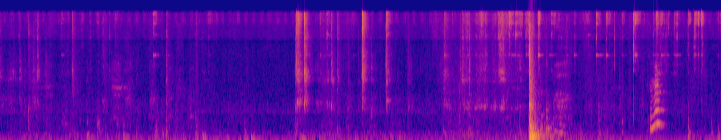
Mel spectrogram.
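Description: A puppy barks once, loudly, about eight seconds in, and gives a short rising yelp near the end. Light scattered clicks and taps of play run through the rest.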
